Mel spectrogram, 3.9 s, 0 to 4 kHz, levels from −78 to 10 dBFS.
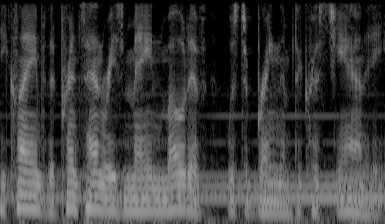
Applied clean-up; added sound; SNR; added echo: none; none; none; none.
